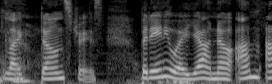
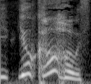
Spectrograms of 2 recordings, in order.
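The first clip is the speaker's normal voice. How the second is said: dramatic tone, higher and louder; 5 semitones higher, 7 dB louder than usual. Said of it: "my mom's very dramatic".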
